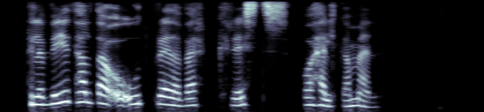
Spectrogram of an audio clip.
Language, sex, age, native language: Icelandic, female, 40-49, Icelandic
